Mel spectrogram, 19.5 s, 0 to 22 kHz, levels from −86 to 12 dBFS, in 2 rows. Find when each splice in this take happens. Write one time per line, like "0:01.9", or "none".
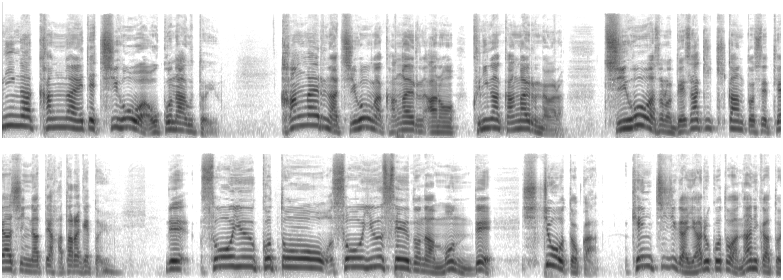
none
